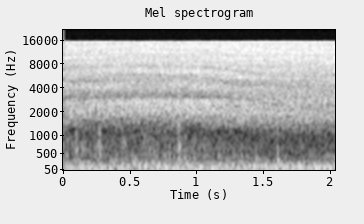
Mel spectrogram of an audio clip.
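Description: Buck Bomb aerosol scent can locked open and emptying, hissing out a steady spray of scent fog.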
